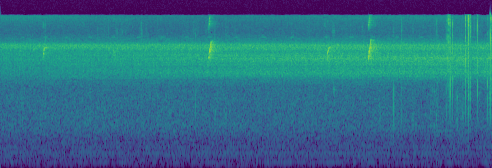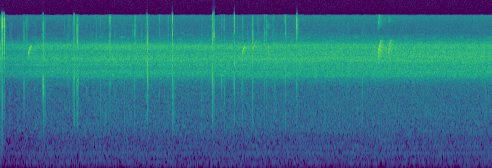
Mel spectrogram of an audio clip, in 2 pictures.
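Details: Summer cicada chorus forming a continuous shrill buzzing wash, overlaid by scattered sharp clicks and taps that cluster toward the middle.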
